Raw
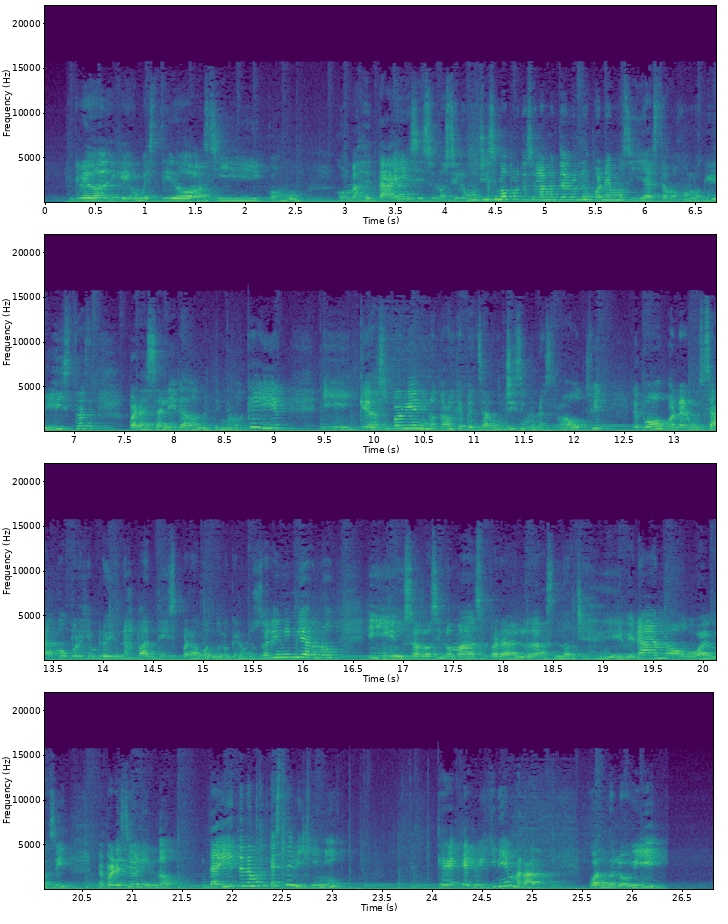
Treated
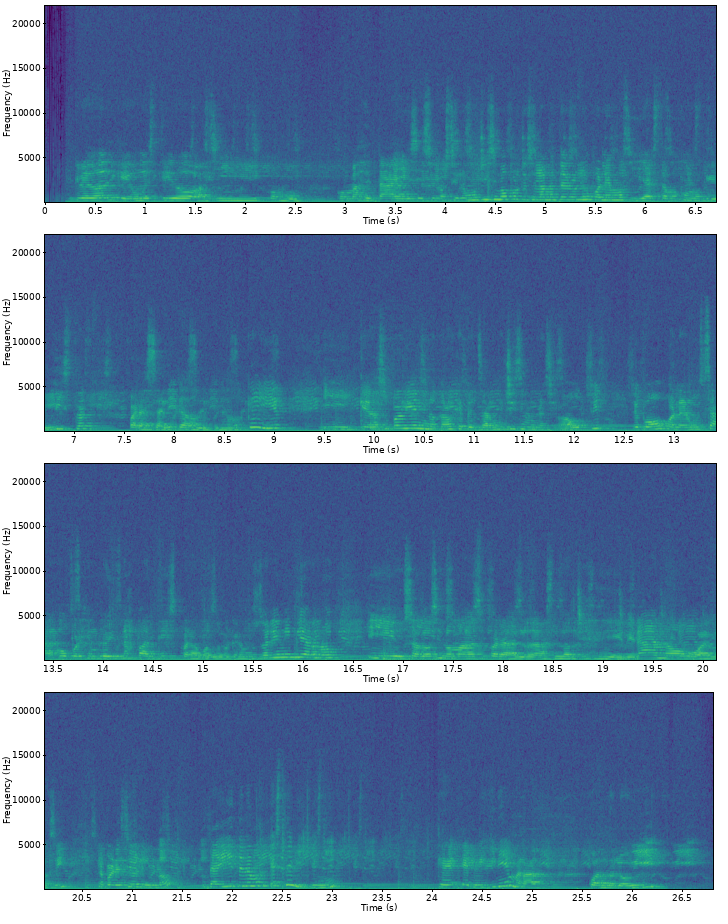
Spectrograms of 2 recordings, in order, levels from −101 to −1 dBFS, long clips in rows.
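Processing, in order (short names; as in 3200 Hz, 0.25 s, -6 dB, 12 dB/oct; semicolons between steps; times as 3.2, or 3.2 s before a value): limiter -18 dBFS, peak gain reduction 8.5 dB; thin delay 0.413 s, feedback 53%, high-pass 2600 Hz, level -7 dB; requantised 8-bit, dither none; gain -2.5 dB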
